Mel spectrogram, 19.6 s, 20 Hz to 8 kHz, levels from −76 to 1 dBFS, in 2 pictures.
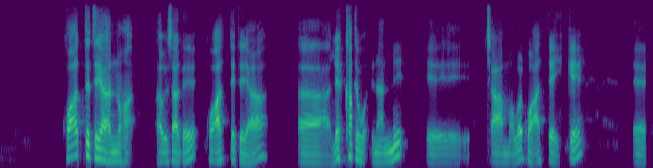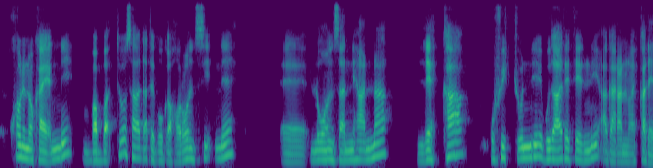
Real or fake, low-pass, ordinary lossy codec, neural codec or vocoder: fake; 7.2 kHz; Opus, 64 kbps; codec, 16 kHz, 0.8 kbps, ZipCodec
